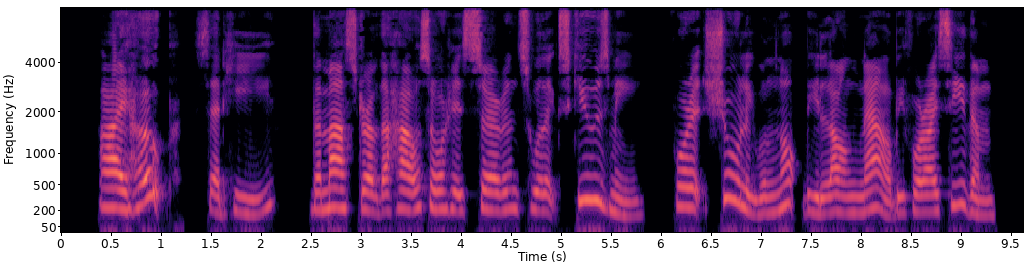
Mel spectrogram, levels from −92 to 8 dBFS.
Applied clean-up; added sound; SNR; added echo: none; none; none; none.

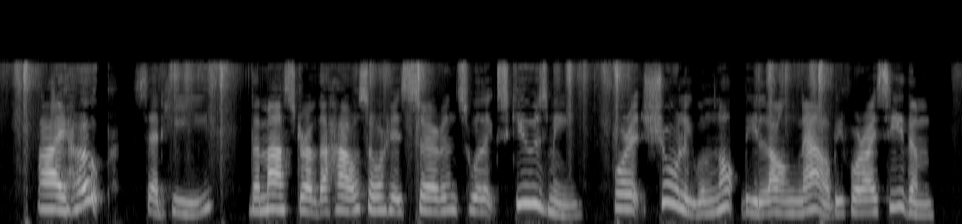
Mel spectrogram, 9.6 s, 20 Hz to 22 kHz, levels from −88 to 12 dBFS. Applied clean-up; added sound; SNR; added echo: neural mask model RNNoise.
